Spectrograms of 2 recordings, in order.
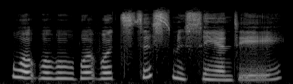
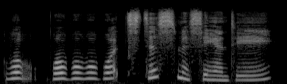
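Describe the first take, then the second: First: High, mocking "what, what" stammer, slowing on "Miss"; teasing imitation stutter. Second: High, stammering "wha-, wha-" of a flustered sub; mock stutter. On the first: Mistress imitating her sub's stammer mockingly. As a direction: parrot his stammer back at him. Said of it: "Of course I imitate you and laugh". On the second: Mistress mocking her caught sub with a stutter. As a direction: imitate a nervous stammer, pitched up. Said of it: "as you stutter".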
